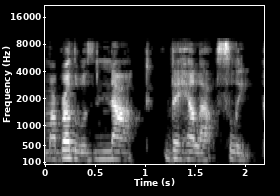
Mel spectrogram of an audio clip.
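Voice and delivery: plain reading voice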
